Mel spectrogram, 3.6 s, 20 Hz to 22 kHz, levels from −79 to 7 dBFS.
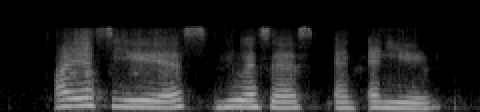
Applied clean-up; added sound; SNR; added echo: neural separator model SepFormer DNS4.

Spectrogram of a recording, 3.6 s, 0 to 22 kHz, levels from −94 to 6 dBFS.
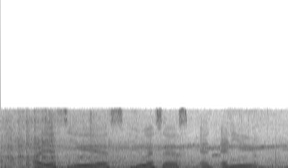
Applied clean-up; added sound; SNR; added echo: none; Engine starting / Car; 4 dB; none.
